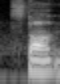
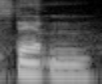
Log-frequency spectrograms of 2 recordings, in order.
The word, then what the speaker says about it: Staunton: You can always tell when somebody's not from somewhere when they start saying words like Staunton instead of Stanton, Botetourt instead of Botetot,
